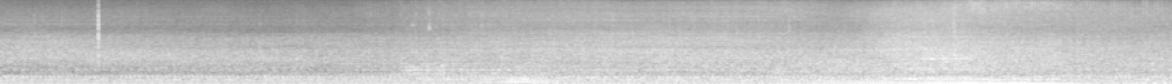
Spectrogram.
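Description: A vehicle engine rumbles as it approaches and drives past close by.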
